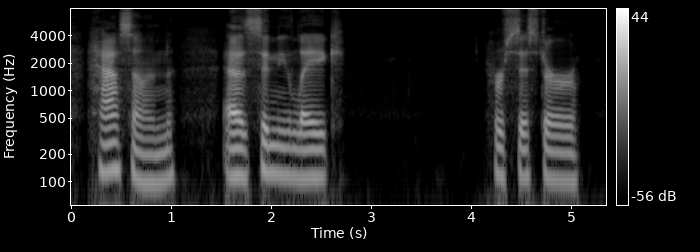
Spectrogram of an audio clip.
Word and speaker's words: Hasson: kind of like uh maddie hansen uh i'm sorry i i think i butchered her last name there yeah it's maddie hassan as sydney lake her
